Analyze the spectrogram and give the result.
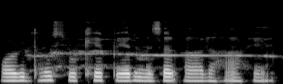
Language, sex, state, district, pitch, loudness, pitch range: Hindi, female, Arunachal Pradesh, Lower Dibang Valley, 175 Hz, -16 LUFS, 165-175 Hz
